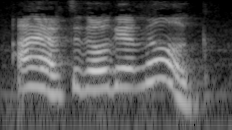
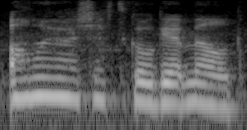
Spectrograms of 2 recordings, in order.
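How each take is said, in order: First: Louder and higher, insistent; exasperated mom. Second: Rushed mom. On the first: Mom insists to daughter she must get milk, louder and higher. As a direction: mom brushing off the remark, a bit louder. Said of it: "And I'd be like". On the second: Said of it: "And I go". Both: Retold or imitated.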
